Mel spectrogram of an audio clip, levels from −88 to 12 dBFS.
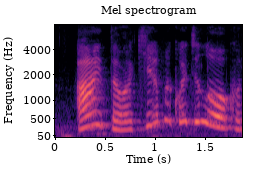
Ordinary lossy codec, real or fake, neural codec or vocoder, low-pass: none; real; none; none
